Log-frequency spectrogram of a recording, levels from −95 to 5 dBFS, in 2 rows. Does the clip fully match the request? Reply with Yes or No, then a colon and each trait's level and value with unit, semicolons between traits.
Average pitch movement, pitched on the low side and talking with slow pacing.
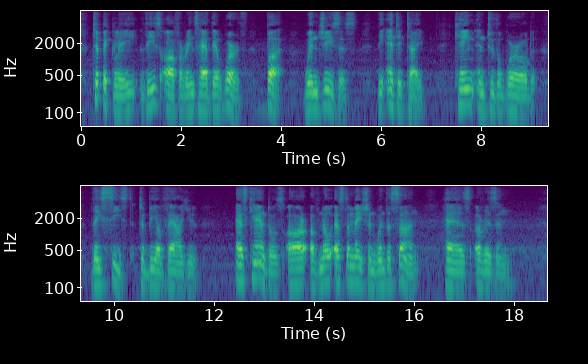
Yes: average, 4.2 semitones; low, 115 Hz; slow, 105 wpm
